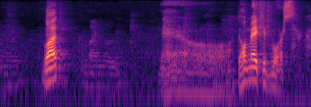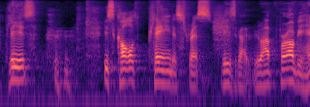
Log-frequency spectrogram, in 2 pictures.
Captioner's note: laughing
